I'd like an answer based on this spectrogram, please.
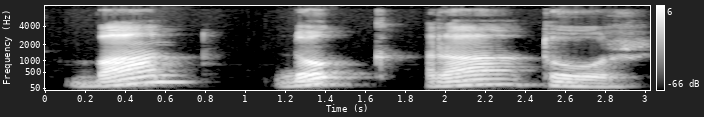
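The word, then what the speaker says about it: ⲡⲁⲛⲧⲟⲕⲣⲁⲧⲱⲣ: طيب بننطقه دال امتى؟ بننطقه دال لو الكلمة اصلها يوناني وجاء قبل الحرف حرف الني، زي كلمة إيه مثلا؟ باندوكراتور، كلمة بنسمعها كتير في الكنيسة، باندوكراتور اللي هو ضابط الكل.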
